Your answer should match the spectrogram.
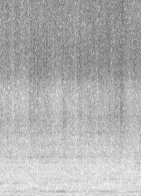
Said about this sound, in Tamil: தண்ணி வருது, ஆனால் ப்ரெஷர் இல்லை.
